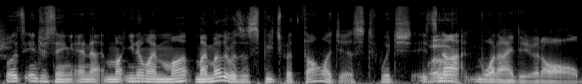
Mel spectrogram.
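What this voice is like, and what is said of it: Southern US accent. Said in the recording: “there's a little Southern accent in there ... that came out even stronger than I thought.”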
